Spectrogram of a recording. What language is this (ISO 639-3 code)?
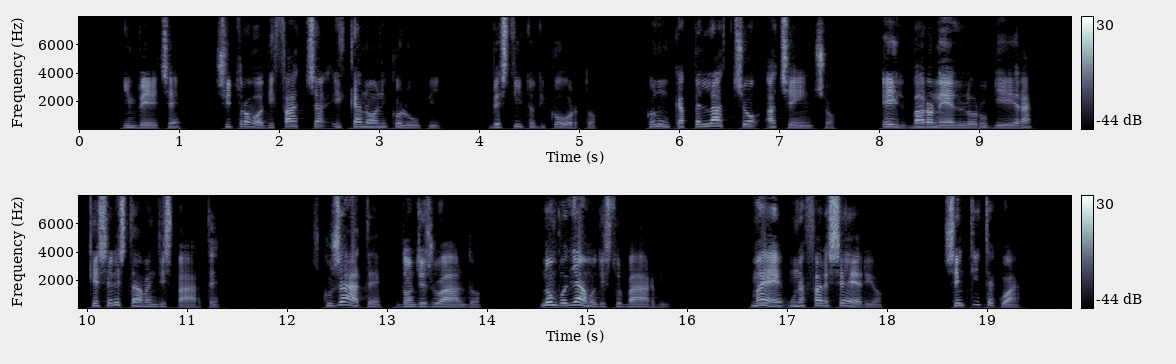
ita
